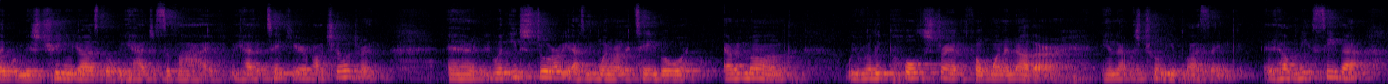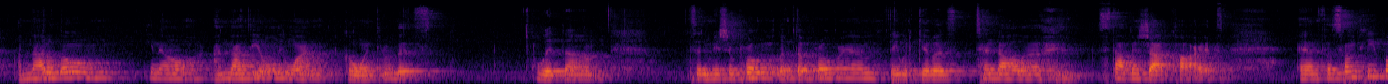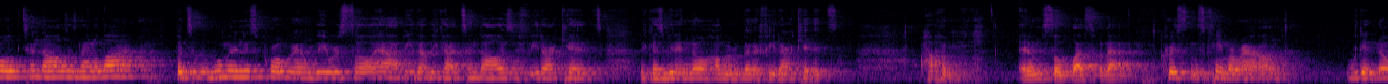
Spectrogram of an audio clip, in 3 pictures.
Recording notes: we invite two guest speakers into the pulpit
